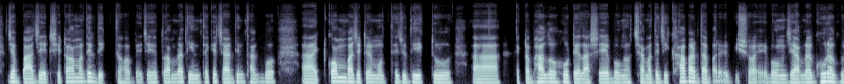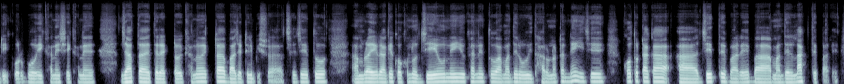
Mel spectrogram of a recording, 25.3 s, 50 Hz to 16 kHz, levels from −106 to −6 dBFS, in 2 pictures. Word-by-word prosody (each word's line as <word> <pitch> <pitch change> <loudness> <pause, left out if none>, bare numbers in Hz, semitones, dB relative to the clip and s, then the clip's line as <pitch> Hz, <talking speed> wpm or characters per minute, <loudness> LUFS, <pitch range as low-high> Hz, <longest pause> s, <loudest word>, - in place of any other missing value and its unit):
যে 130 - +4 0.2
বাজেট 110 0 +2
সেটাও 125 +3 -1
আমাদের 135 +2 +1
দেখতে - - -8
হবে 110 +2 -6
যেহেতু 115 0 -4
আমরা 120 +1 0
৩ 120 -1 +1
থেকে 125 0 -2
৪ 115 0 +3
দিন 125 - -1
থাকবো, 120 +1 -3 0.6
আ - - +3 0.4
কম 135 0 +6
বাজেটের 120 -1 +2
মধ্যে 115 +1 -6
যদি 115 0 -1
একটু 115 - -5 0.6
আ - - +2 0.6
একটা 115 - -2
ভালো 125 +1 +4 0.2
হোটেল 115 -3 +2
আসে 110 +1 -4
এবং 115 0 -1
হচ্ছে 115 - -7
আমাদের 110 0 -1
যে - - +2
খাবার 135 0 +5
দাবারের 110 +1 -1
বিষয় - - -3
এবং 115 0 -1 0.2
যে 120 - +2
আমরা 115 0 +1
ঘোরাঘুরি 135 -3 +3
করবো 115 +2 -2 0.2
এখানে 115 +1 -4
সেখানে, 115 0 -3 0.6
যাতায়াতের 125 -2 +4
একটা 110 - -15
ওইখানেও 120 +4 -1
একটা 140 +1 +2
বাজেটের 115 +1 +1
বিষয় - - -6
আছে - - -13
যেহেতু 125 +1 +1 0.6
আমরা 115 +3 +3
এর 120 - +1
আগে 130 +3 +1
কখনো 125 +2 -1
যেয়েও 125 +2 +4
নেই 135 0 +4
ওখানে 135 0 -2
তো - - -1
আমাদের 125 +1 -1
ওই 120 0 +2
ধারণাটা 120 +3 -3
নেই 160 +1 +2 0.2
যে, 135 0 +2 0.4
কত 140 +1 0
টাকা 135 0 +3 0.4
আ - - +5 0.3
যেতে 135 +1 +2
পারে 115 0 0 0.2
বা 115 - +3 0.2
আমাদের 115 0 0
লাগতে 135 -5 +1
পারে। - - -9
120 Hz, 160 wpm, -24 LUFS, 115-130 Hz, 0.6 s, কম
